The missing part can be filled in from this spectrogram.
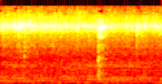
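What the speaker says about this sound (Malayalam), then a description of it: "ഇതിട്ട് കൊടുത്തതിന് ശേഷം നല്ലതുപോലെ നമുക്കൊന്ന് വഴറ്റിയെടുക്കാം" Thinly sliced onion sautéing in hot oil with cumin and bay leaves gives a steady, close sizzle with soft crackling throughout, and no one speaks.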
